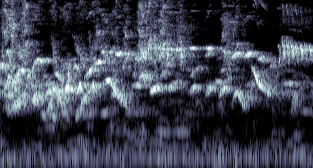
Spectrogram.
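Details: A young White-rumped shama in a short burst of song, recorded as a training lure: clear, swooping whistles and rising slurred notes, bright and high, over faint low noise.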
